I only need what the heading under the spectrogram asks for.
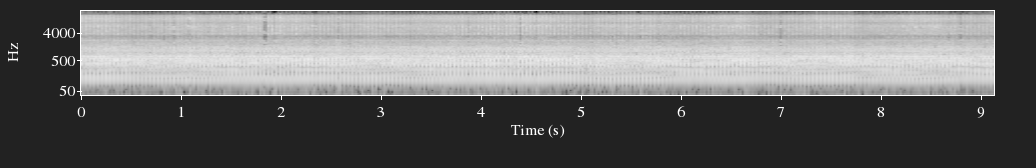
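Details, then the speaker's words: Husqvarna lawn mower after carburetor cleaning (fuel had been running through the carb into the exhaust): idles at a steady, even beat with no misses or hunting; some smoke expected as drained gas burns off. "but i mean what i've been it took me 20 minutes and uh the motor starts right up"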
